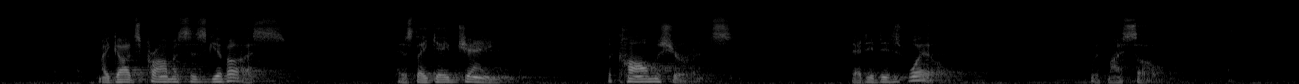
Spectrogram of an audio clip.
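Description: An elderly man speaks calmly into a microphone in short phrases, with pauses between them.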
